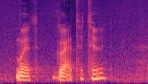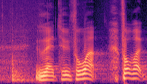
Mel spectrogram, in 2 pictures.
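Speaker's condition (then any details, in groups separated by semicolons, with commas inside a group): ALS; seeing doctors for multiple organic issues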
